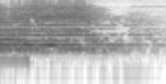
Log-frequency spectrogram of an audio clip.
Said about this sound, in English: Like a train.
